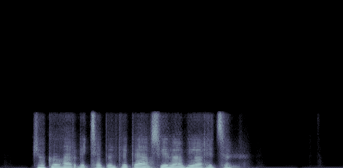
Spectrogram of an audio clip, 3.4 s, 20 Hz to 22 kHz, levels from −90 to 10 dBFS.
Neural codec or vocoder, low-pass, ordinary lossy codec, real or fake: codec, 16 kHz, 0.5 kbps, FreqCodec, smaller model; 7.2 kHz; MP3, 96 kbps; fake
